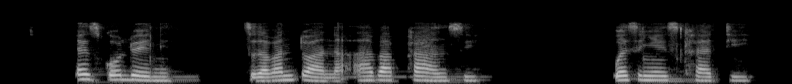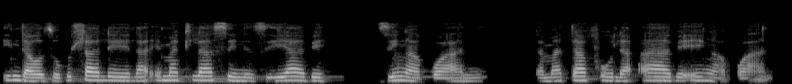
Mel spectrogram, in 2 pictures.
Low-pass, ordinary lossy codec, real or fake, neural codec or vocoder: 7.2 kHz; Opus, 16 kbps; real; none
